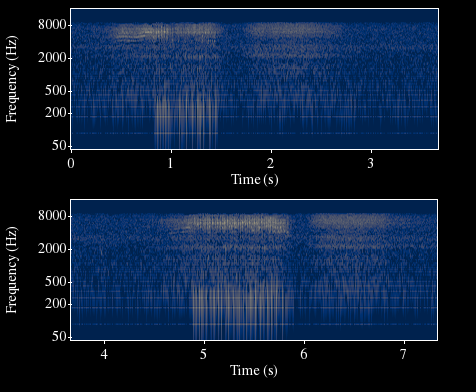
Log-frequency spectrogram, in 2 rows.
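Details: Younger brother asleep and snoring: two loud, rattling inhaled snores about 4 seconds apart, each followed by a softer breathy exhale; ordinary snoring.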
